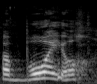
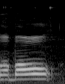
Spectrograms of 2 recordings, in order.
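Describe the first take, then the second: First: Louder Chicago accent on boil. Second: Said in the usual way. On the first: Shown as a demonstration. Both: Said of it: "My Chicago accent".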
